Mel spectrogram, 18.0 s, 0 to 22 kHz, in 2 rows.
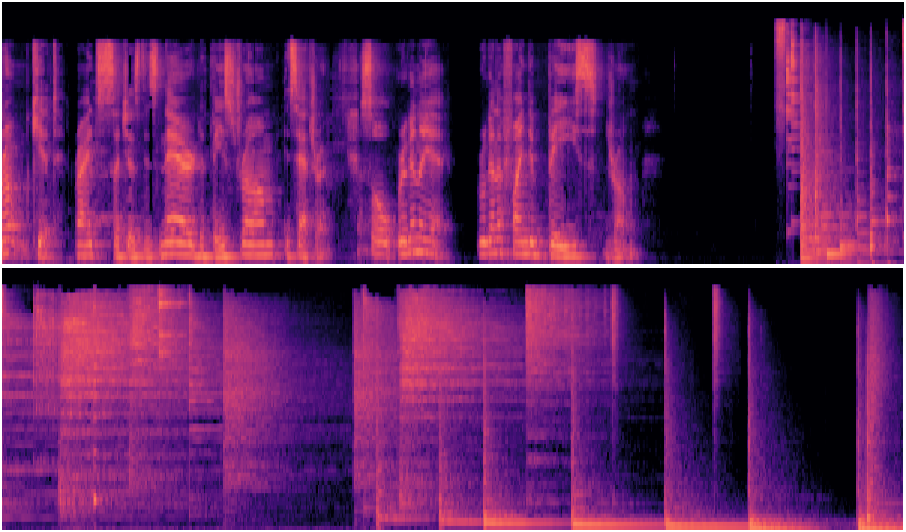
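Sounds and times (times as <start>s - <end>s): short percussion hits: 7.8s - 11.8s
cymbals ringing: 9.0s - 14.7s
deep low drum thud: 15.6s - 18.0s.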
